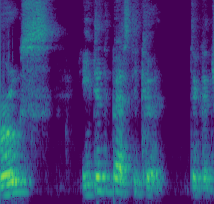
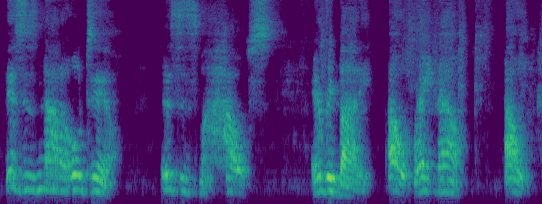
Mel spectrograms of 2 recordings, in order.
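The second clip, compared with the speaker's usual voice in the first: higher, hammed-up angry bear; lost his temper; 8 semitones higher, 6 dB louder than usual. Bruce kicking the animals out, mock angry shout. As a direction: throw everyone out in a storybook rage. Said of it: "Bruce lost his temper".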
